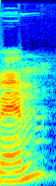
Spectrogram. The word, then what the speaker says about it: aimes: dan il, elle jamak, pengucapannya adalah sama. M. Akhirannya ini tidak boleh diucapkan sama sekali, ya. Jadi j'aime, tu aimes, il aime, ini juga ils aiment.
